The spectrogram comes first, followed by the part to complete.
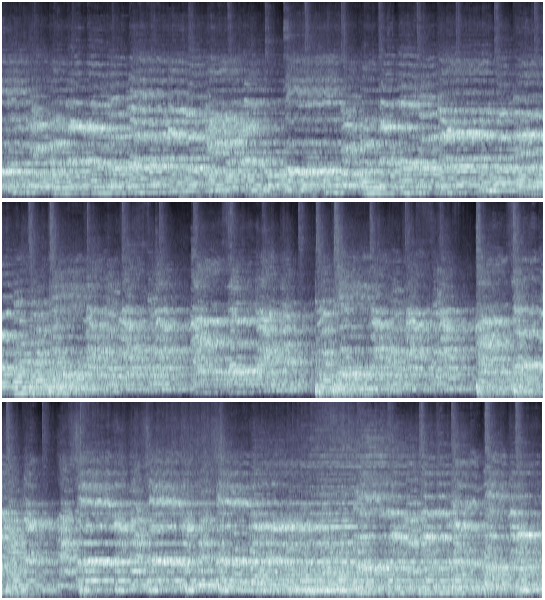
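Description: Large mixed choir singing with a symphony orchestra accompanying, strings among them; the music runs continuously, with a few brief dips in the middle.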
